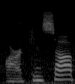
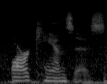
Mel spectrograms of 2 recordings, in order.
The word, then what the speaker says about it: Arkansas: Why do we pronounce it Arkansas? Because it's like our Kansas.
